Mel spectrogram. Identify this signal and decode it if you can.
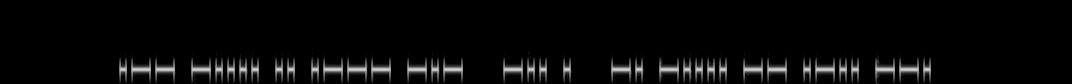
Morse code, heard as a keyed tone, about 20 wpm, 700 Hz. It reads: W6IJK DE N6MLG
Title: USA Callsign DE Callsign - 5 Characters - 20wpm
